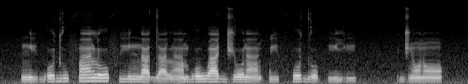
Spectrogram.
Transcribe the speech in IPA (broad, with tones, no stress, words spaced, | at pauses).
ni˧bo˦du˦ fã˦lo˦fi˧ na˧da˨lã˨˦ bo˦wa˦ d͡ʒo˧ɾã˨k͡pi˧ fo˦do˧ki˧ji˧ | d͡ʒɔ̃˧ ɾɔ̃˧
